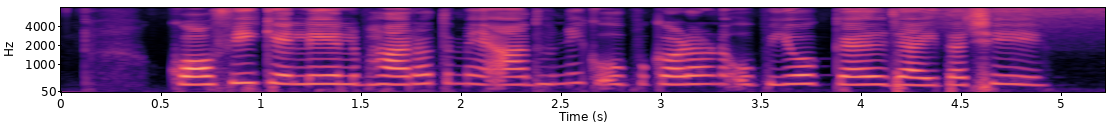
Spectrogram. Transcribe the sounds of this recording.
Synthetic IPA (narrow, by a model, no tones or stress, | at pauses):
kɔːpʰikelelbʱaɾət̪mẽʔad̪ʱunikupəkəɽəɳṵpjoɡ̚kəeld͡ʒajt̪t͡ʃʰe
